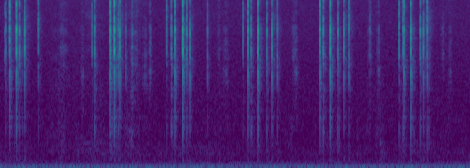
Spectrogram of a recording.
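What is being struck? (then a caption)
Wooden table top. Very long, pointed acrylic nails on both hands tap rapidly on a large, solid, glossy dark brown wooden table top. The result is bursts of sharp, bright, dry clicks with almost no ring, arriving in quick clusters over a steady low hum.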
